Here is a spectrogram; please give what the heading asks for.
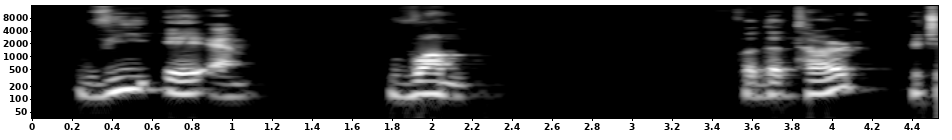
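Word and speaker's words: वं: Second, it is Vam. V-A-M.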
